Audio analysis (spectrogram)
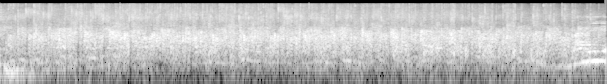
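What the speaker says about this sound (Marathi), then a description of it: "प्लीज टाळ्या वाजवा सगळ्यांनी." Sustained audience applause at a speech event, a dense and steady wash of clapping hands that holds at full loudness for the whole stretch with no break and no voice rising above it.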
